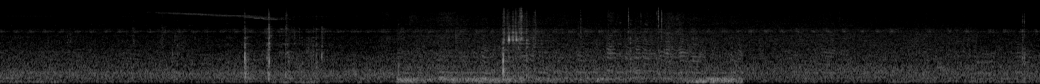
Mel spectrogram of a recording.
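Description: A steady high insect drone from the surrounding forest, with a buzzing insect flying close about four seconds in and again near seven seconds. A few light knocks from the cleaver and coconut-shell bowls on the wooden table come in between.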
